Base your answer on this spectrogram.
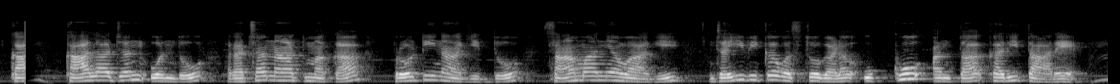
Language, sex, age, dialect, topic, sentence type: Kannada, male, 18-24, Mysore Kannada, agriculture, statement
